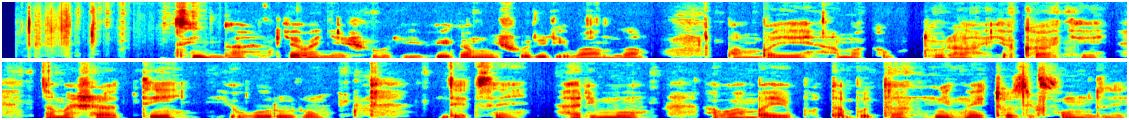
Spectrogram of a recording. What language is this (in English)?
Kinyarwanda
